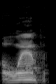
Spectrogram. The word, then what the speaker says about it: OAMP: to the 29 pedals WAMP, which is how I believe you're supposed to pronounce it, or OAMP, as a lot of other people pronounce it as well, but I believe it's WAMP.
